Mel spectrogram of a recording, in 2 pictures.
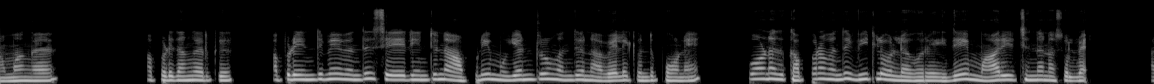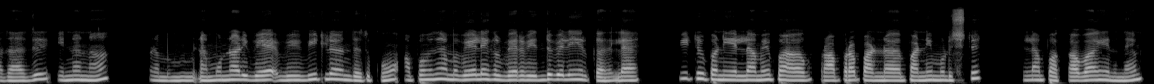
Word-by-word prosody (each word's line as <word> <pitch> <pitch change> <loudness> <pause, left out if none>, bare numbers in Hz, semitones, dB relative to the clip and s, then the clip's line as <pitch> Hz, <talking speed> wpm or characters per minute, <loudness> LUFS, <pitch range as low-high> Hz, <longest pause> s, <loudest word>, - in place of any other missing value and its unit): ஆமாங்க. 170 +2 +1 1.2
அப்படித்தாங்க 195 0 +1
இருக்கு. 190 0 -2 0.5
அப்படி 220 +2 0
இருந்துமே 235 +3 +1
வந்து 220 +5 0
சரின்னு 210 0 +1
நான் 195 -4 +2
அப்படியே 205 +8 -2
முயன்றும் 225 +5 +1
வந்து 200 +2 -1
நான் 170 -3 -1
வேலைக்கு 190 +2 -1
வந்து 185 +2 -1
போனேன். 175 +5 0 0.5
போனதுக்கு 250 -4 +1
அப்புறம் 250 +5 -3
வந்து 230 +4 +1
வீட்ல 245 +1 +1
உள்ள 190 -2 +2
ஒரு 175 0 +1
இதே 205 +7 +1 0.2
மாறிடுச்சுன்னு 205 +3 +1
தான் 200 - 0
நான் 180 - -4
சொல்லுவேன். 175 0 -2 0.6
அதாவது 170 +5 -1 0.2
என்னன்னா 200 0 +1 0.6
நம்ம 180 -1 -2
முன்னாடி 180 0 -2
நம்ம 180 0 +2
முன்னாடி 210 +1 +2
வே 200 - +2 0.4
வீட்ல 240 +1 0
இருந்ததுக்கும் 190 0 -1
அப்ப 195 - -9
வந்து 235 +2 +2
நம்ம 225 -2 +1
வேலைகள் 225 -1 +2
வேற 205 0 +2
எந்த 210 +4 +1
வேலையும் 225 +1 +1
இருக்காது 175 -4 -1
இல்ல, 190 +1 +1 0.5
வீட்டுப் 265 -2 -1
பணி 215 -2 +3
எல்லாமே 205 +1 +2
ப்ராப்பர்ரா 195 -1 +1
பண்ண 180 -1 +1 0.3
பண்ணி 190 +1 +2
முடிச்சிட்டு 195 +8 -1 0.5
எல்லாம் 205 0 -2
பக்காவா 185 +1 +1
இருந்தேன். 180 +4 +1
200 Hz, 140 wpm, -22 LUFS, 185-225 Hz, 1.2 s, பணி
